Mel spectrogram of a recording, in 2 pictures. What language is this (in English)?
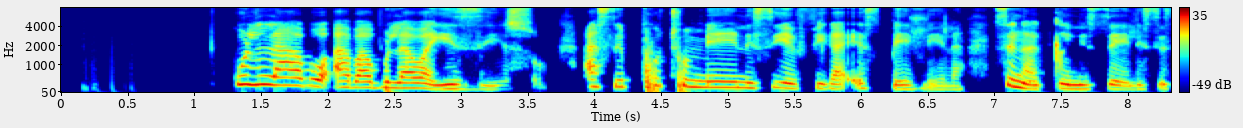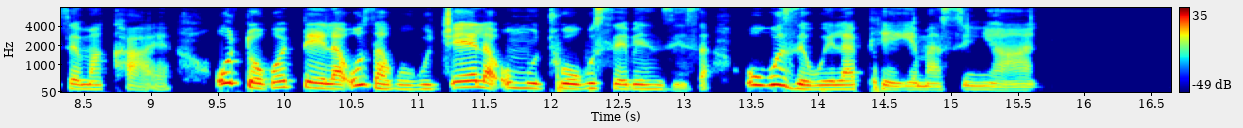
North Ndebele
